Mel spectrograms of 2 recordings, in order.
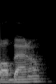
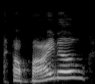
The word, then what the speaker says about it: Albano: with Captain Lou yet Captain Lou Albano Albano yeah because he was said albino like that's what I say yeah because it's Albano is it Albano oh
